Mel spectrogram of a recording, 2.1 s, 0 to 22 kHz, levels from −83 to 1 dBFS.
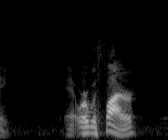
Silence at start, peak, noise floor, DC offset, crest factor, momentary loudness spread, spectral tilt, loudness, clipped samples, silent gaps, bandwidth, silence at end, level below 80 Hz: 0 s; -10 dBFS; -76 dBFS; under 0.1%; 22 dB; 21 LU; -5 dB/octave; -28 LUFS; under 0.1%; none; 7.4 kHz; 0.45 s; -78 dBFS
